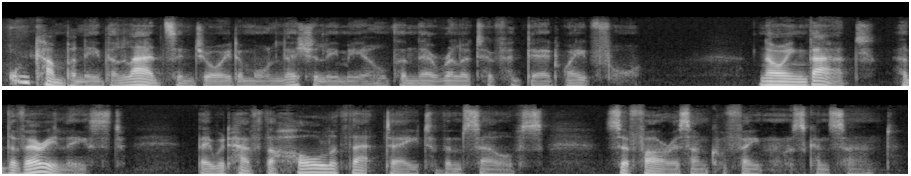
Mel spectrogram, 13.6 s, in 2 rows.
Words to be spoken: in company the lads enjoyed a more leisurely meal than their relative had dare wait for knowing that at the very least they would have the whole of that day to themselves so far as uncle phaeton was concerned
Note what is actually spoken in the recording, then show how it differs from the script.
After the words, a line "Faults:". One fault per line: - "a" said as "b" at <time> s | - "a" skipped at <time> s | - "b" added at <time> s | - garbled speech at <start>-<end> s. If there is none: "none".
in company the lads enjoyed a more leisurely meal than their relative had dared wait for knowing that at the very least they would have the whole of that day to themselves so far as uncle phaeton was concerned
Faults:
- "dare" said as "dared" at 3.9 s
